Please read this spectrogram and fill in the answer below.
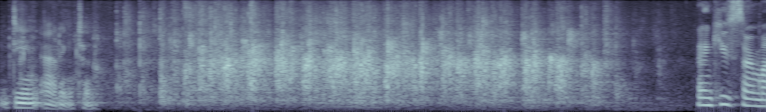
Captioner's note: applause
